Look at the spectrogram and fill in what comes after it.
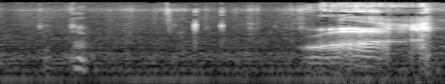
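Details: Pet dog Tango with an ongoing cough, throat rubbed to provoke it; a few soft clicks, then a harsh, honking gag-cough about a second long, a retching choking noise; owner suspects throat lining.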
